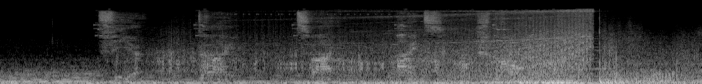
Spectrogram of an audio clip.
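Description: A spaceship's jump drive roars and crackles with rushing bursts, then cuts off sharply.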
